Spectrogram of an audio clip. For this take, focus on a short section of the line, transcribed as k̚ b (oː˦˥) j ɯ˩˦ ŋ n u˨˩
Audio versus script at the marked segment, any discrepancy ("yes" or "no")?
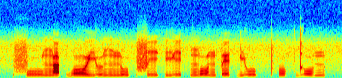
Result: yes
